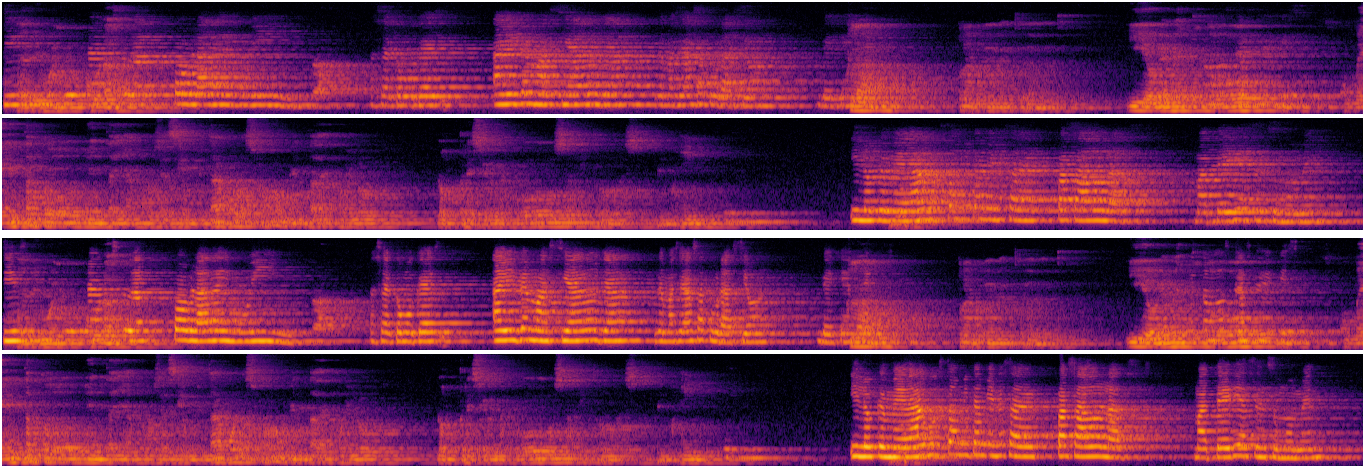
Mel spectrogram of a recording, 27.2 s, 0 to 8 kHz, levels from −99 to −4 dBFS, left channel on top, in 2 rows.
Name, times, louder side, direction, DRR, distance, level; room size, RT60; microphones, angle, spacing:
voice 1, 0.1-1.2 3.1-3.2 8.4-8.7 9.6-10.5 11.2-12.9 13.4-17.3 17.9-20.6 22.5-22.6, right 1 dB, 10° right, -7 dB, 2.1 m, -35 dB
voice 2, 0.9-1.5 1.7-2.9 3.7-4.5 4.9-7.7 8.1-8.7 9.1-9.2 11.4-11.5 12.0-12.9 20.8-21.2 22.1-24.9 25.5-26.8, right 5 dB, 70° right, 6 dB, 0.4 m, -28 dB
11.5 x 6.9 x 2.6 m, 2.2 s
head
